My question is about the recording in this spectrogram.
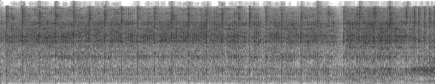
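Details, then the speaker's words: Two-stroke rototiller engine, stored over winter with fuel in it, after carburetor cleaning: it buzzes but bogs and stumbles instead of taking throttle, because the low-speed mixture screw is too lean and needs opening slightly. "now you hear how it won't take the throttle that's the low adjustment we need to open that screw a little bit"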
